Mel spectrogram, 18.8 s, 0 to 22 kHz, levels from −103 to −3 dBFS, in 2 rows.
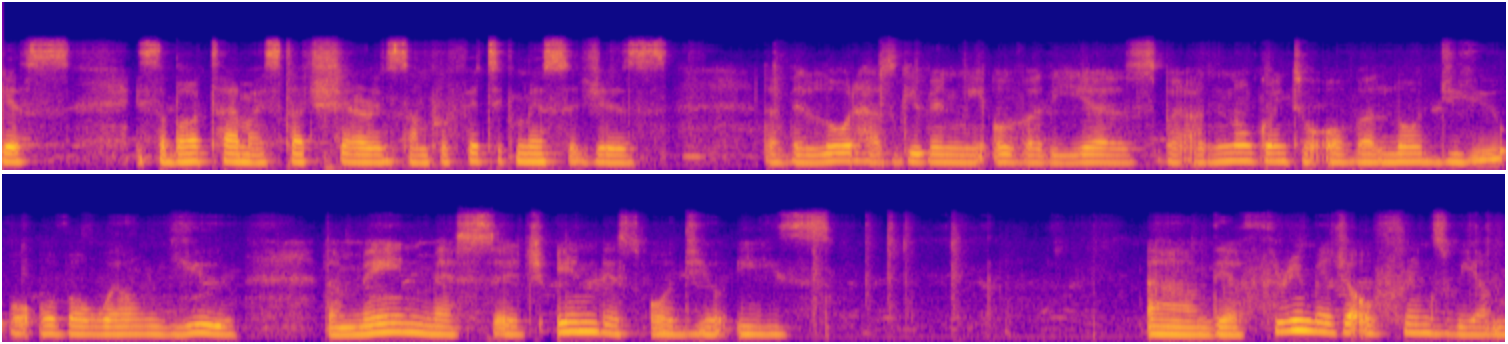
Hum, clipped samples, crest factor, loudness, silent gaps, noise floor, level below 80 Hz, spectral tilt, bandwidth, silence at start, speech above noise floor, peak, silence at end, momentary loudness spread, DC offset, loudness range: none; under 0.1%; 18 dB; -29 LUFS; none; -58 dBFS; -66 dBFS; -6 dB/octave; 9.8 kHz; 0 s; 31 dB; -10 dBFS; 0 s; 10 LU; under 0.1%; 4 LU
